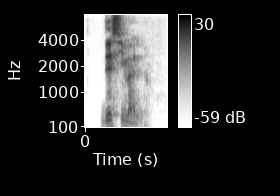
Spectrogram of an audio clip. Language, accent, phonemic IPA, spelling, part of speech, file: French, France, /de.si.mal/, décimale, adjective, LL-Q150 (fra)-décimale.wav
- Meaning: feminine singular of décimal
